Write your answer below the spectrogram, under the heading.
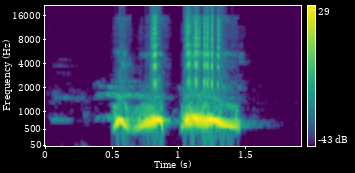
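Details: Cooing spotted dove luring other doves; a single loud phrase of two hoarse coos, the first rising and wavering, the second longer and gently falling, on a quiet background.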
